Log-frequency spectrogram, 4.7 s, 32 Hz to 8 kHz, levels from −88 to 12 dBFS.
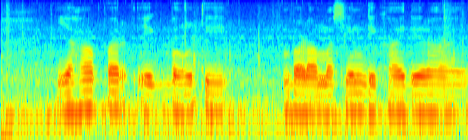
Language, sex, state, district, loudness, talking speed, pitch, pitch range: Hindi, male, Madhya Pradesh, Dhar, -15 LUFS, 140 wpm, 100 Hz, 95-105 Hz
